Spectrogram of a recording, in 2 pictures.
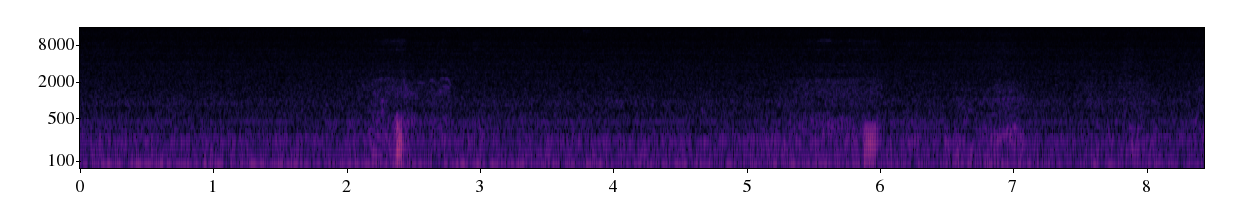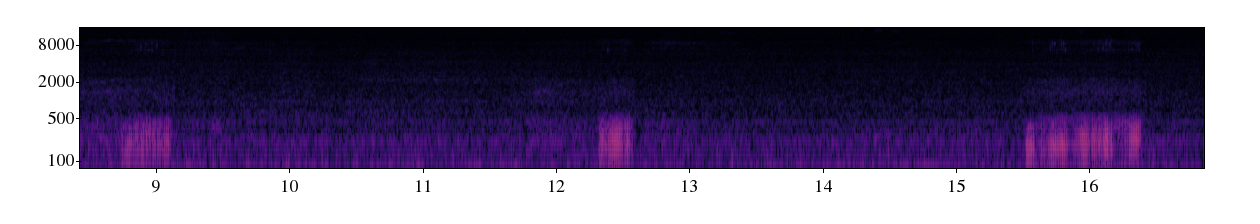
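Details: Pet dog snoring while asleep, a few soft, low rasping breaths spaced several seconds apart, quiet against a faint steady background hum.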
